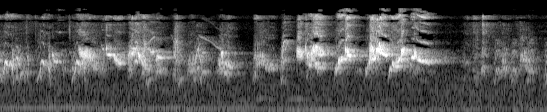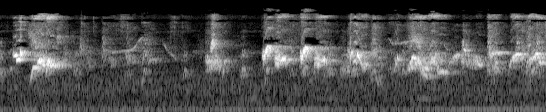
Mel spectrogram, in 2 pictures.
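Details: Caged red-whiskered bulbuls in a song contest between three males, singing lively, energetic phrases: bursts of bright, warbling chirps and rolling notes repeated in quick succession, with short pauses between bouts.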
